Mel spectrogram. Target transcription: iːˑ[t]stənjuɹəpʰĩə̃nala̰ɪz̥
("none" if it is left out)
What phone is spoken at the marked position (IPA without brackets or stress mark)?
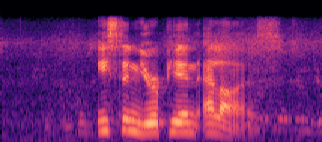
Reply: none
